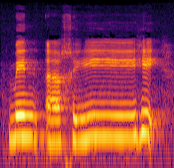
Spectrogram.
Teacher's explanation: نون ساکن کے بعد حروف حلقی میں سے حمزہ آیا ہے، اسی لیے ہم نون کی آواز کو ظاہر کر کے پڑھیں گے۔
